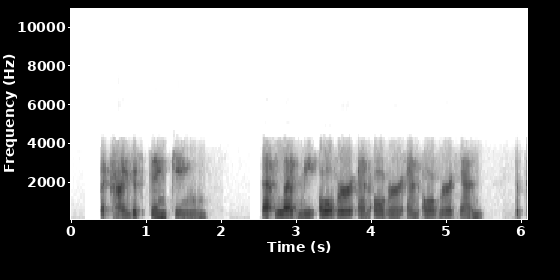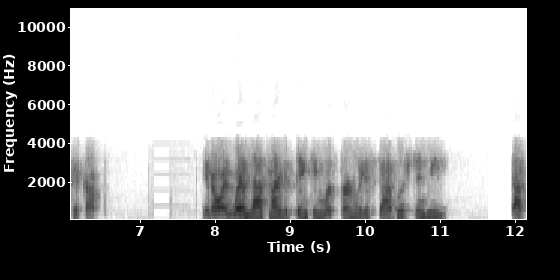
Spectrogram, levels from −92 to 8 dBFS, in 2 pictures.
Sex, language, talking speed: female, English, 150 wpm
